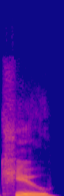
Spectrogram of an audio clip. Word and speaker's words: queue: Then comes one of my favorites, the word Q. Q is pronounced exactly like the letter Q. That's it, just Q.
